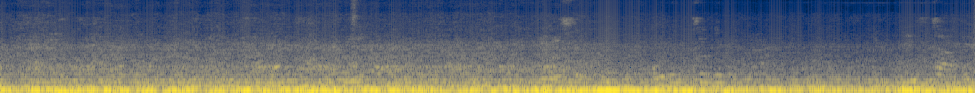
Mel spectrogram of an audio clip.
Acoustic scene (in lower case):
subway train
